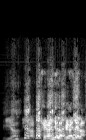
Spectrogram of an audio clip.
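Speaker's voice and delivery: laughing while teasing; egging them on through laughter. Real, not acted.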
